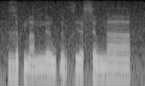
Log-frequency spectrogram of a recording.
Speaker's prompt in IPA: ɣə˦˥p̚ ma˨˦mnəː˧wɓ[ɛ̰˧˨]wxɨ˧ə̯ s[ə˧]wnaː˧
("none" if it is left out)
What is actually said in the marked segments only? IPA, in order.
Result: ə̰˧˨, ə˧

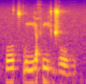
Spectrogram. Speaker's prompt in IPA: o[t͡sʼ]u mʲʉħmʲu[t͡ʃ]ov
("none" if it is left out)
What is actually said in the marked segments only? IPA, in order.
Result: t͡sʼ, d͡ʒ

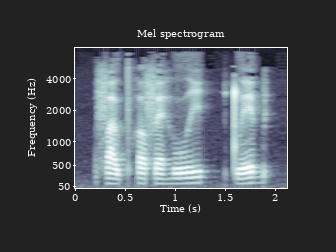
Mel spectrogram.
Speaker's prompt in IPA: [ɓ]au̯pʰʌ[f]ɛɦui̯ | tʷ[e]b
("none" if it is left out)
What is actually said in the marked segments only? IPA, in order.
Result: f, f, e

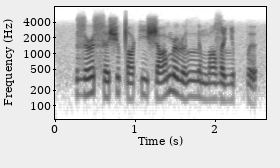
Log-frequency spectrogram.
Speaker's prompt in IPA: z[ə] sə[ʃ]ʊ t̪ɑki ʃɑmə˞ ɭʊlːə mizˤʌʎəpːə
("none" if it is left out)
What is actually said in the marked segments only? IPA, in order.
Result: ə˞, ʃ

